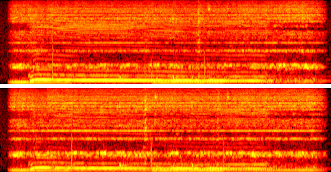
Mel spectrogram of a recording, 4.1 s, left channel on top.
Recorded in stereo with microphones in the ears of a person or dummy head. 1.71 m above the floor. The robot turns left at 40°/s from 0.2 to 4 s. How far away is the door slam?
I don't hear a door slam.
